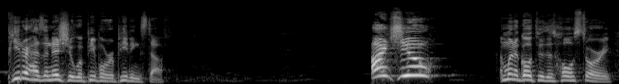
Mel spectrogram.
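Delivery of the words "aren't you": high-pitched, pointed challenge; accusing bystander. Acted. Third person confronting Peter, mock accusation. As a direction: raise the pitch to single him out. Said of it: "Third person comes up".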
